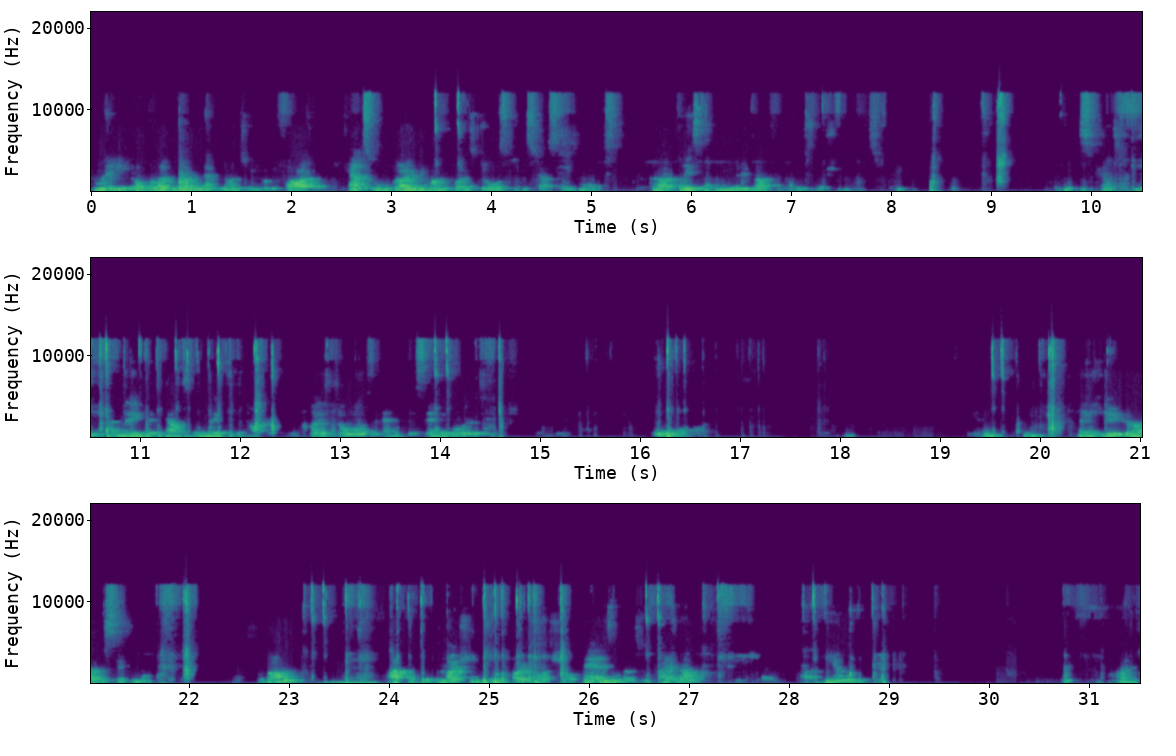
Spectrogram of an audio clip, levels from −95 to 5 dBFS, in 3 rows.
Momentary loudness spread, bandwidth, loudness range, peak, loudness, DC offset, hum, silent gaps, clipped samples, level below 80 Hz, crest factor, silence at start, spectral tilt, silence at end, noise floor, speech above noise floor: 15 LU; 13 kHz; 8 LU; -4 dBFS; -31 LUFS; under 0.1%; none; none; under 0.1%; -60 dBFS; 28 dB; 0 s; -5 dB/octave; 0 s; -81 dBFS; 51 dB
